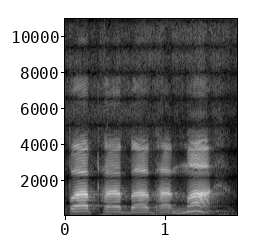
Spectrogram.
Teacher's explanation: प वर्ग का उच्चारण ओष्ठ से होता है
